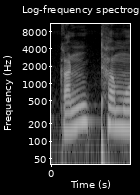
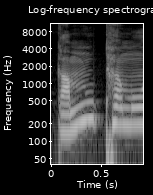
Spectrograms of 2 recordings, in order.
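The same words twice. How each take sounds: First: "kaṇ-ṭhamu", tongue curled back for the nasal in కంఠము; correct retroflex nasal. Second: Slow కంఠము with an m before th, "kam-thamu"; "kam-thamu", lips closing on the nasal in కంఠము; wrong "m" sound. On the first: Teacher showing students the proper way, కంఠము as "kaṇ-ṭhamu". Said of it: "అని పలుకుతాం". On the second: Teacher showing students how not to say it, కంఠము as "kam-thamu". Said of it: "అని పలకం". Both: Shown as a demonstration.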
